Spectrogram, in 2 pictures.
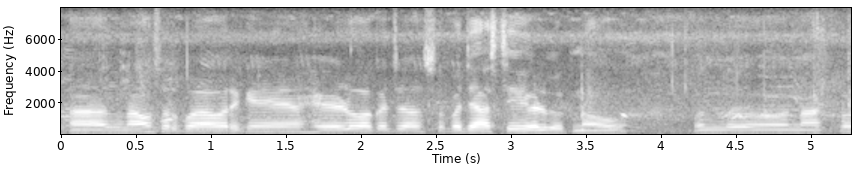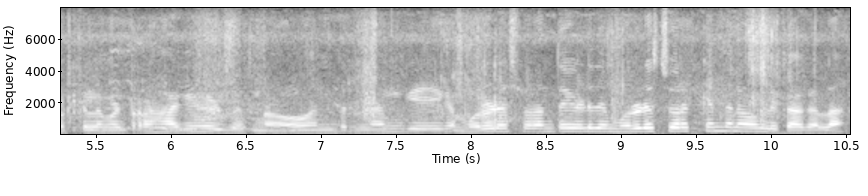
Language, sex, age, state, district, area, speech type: Kannada, male, 18-30, Karnataka, Udupi, rural, spontaneous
